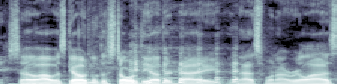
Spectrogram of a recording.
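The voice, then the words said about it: Forrest Gump-like drawling accent. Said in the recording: “It's very Forrest Gump. ... it goes really Forrest Gumpy.”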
